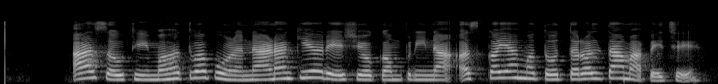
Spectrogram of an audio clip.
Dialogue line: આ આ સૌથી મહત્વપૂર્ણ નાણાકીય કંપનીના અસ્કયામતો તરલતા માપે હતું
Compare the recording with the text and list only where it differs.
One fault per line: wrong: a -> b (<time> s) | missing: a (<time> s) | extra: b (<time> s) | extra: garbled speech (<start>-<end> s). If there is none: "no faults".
missing: આ (0.9 s)
extra: રેશિયો (3.3 s)
wrong: હતું -> છે (6.7 s)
